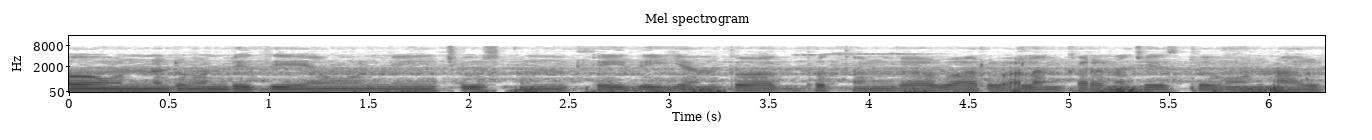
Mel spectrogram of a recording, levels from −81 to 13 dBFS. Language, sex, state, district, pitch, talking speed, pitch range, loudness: Telugu, male, Andhra Pradesh, Anantapur, 120 Hz, 85 wpm, 115-120 Hz, -20 LUFS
